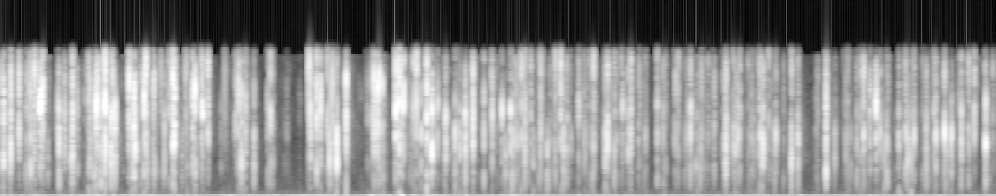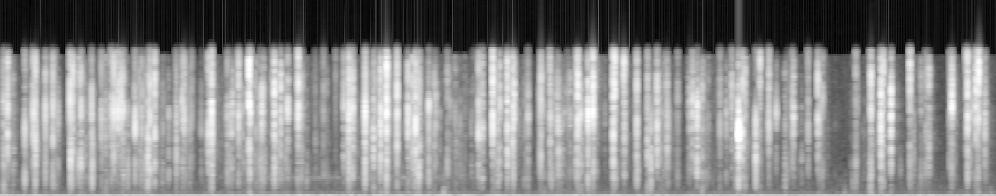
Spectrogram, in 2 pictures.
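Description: Long black glossy acrylic nails click and tap against each other nail-on-nail, with some rubbing, in a steady stream of rapid, sharp, bright clicks across the whole clip. Each click is crisp with almost no ring, and a steady low hum runs quietly underneath.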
